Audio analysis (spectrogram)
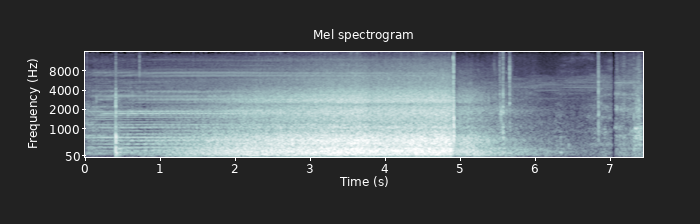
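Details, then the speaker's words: Small fan motor on fan setting running from a cheap modified sine wave inverter gives a harsh, raspy buzz unlike a normal 60 Hz hum; on line power it runs at about the same RPM. "you can probably hear that that buzzing doesn't sound right if you're used to what a 60 HZ hum is uh that sounds different"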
